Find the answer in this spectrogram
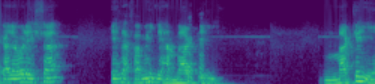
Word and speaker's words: Macri: Macri, en realidad en Calabria, tiene un acento en la I.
